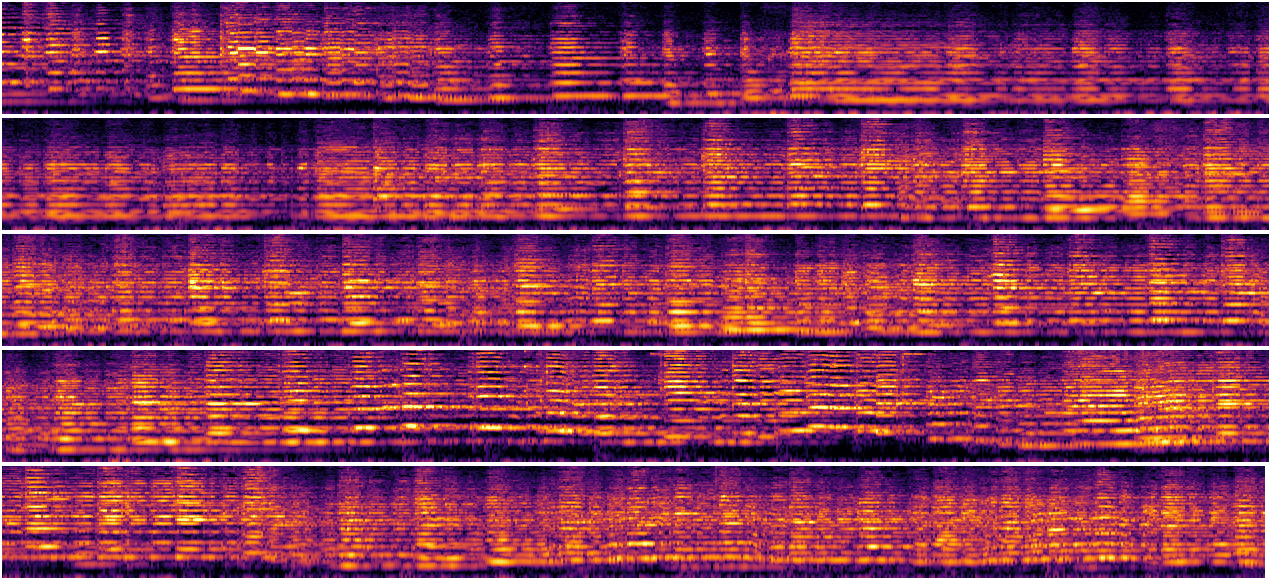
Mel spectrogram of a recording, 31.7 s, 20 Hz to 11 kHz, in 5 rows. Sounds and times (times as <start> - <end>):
Classical music: 0.0 - 31.6
Violin, fiddle: 0.0 - 31.6.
